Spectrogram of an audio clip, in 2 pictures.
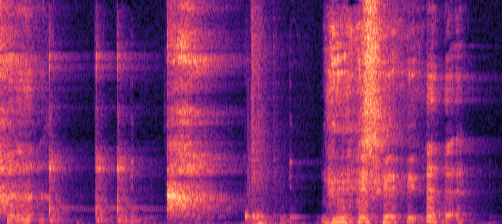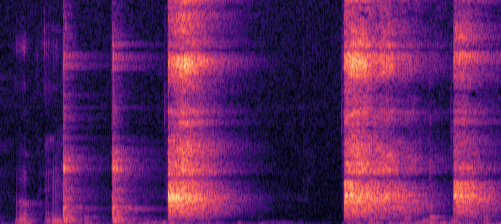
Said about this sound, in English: Did you hear that? It was like an echo. You might have accidentally hit it again. Yeah, I don't know. Maybe I don't know. It's a pretty cool toy.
